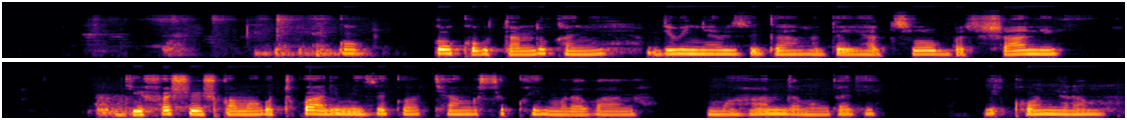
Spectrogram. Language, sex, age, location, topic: Kinyarwanda, female, 18-24, Kigali, government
